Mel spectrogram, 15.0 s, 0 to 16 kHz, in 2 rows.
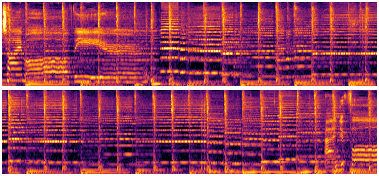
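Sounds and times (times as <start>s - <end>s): instrumental folk ballad: 0.0s - 15.0s.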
